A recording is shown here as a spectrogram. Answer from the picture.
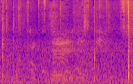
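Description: Tennis rally on a hard court: a couple of ball hits and bounces, the loudest a racket striking the ball just before the end.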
